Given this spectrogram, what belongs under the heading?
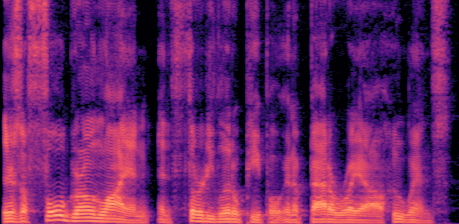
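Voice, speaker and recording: A man's voice: low-pitched, expressive, normal speed, darkish tone. A man co-hosting a podcast, asking crude questions and bragging in casual banter, a little tipsy. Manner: brash, joking, boastful.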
